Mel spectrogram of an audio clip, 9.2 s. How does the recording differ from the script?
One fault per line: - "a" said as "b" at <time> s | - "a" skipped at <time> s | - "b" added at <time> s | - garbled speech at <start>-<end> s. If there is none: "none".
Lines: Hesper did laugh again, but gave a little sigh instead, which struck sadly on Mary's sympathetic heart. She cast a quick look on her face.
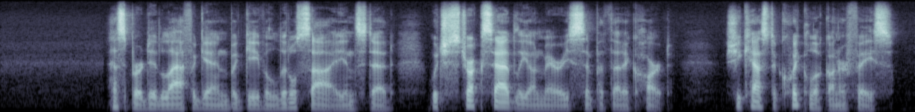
none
